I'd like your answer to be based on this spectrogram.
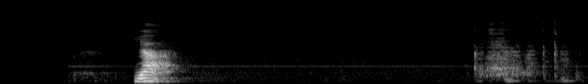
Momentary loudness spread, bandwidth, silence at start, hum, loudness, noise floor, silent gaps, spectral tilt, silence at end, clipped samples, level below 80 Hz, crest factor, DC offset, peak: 29 LU; 7.4 kHz; 1.35 s; none; -16 LUFS; -64 dBFS; none; -8.5 dB/octave; 0.75 s; under 0.1%; -74 dBFS; 24 dB; under 0.1%; -2 dBFS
